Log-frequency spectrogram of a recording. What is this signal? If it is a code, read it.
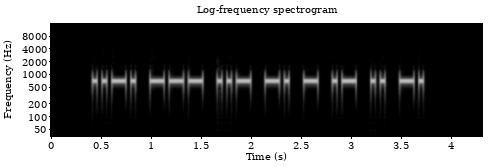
Morse code, heard as a keyed tone, about 25 wpm, 700 Hz. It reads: FOUNTAIN
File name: practice / 25wpm / Easy Words with Hints - 25wpm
